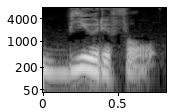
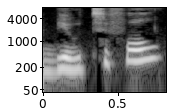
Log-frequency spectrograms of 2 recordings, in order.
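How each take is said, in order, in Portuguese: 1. A consoante do meio é um flap rápido. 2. A consoante do meio é um t claro. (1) "a maioria dos americanos falam beautiful" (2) "que se escreve com T, seria beautiful"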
